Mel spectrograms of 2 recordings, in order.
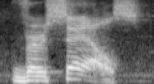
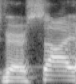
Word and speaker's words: Versailles: It's funny because in Kentucky, the street that Keeneland's on is, they pronounce it Versailles. And obviously it's Versailles over there.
